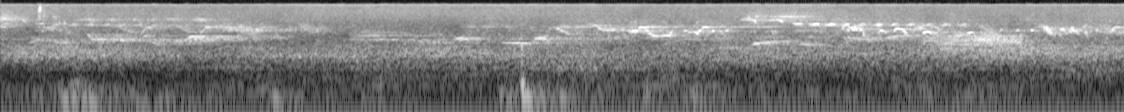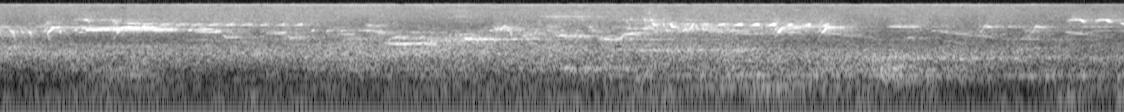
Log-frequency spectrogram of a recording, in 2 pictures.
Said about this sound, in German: Und während die ganze Zeit aber um mich rum Vögel hier in die Büsche reinschießen.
